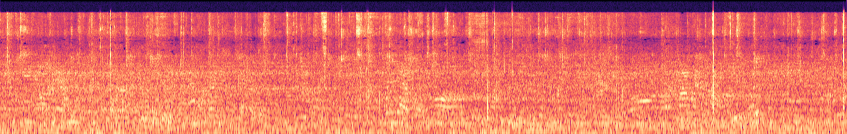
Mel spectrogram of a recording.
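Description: Poker-room background: indistinct chatter of many voices over a steady low hum, with two sharp clicks, one about six seconds in and one near the end.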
